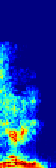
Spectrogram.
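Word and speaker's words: Jiří: His real name is pronounced Jiri.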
